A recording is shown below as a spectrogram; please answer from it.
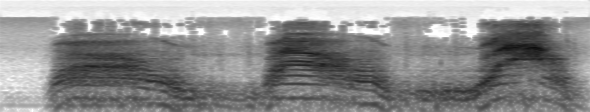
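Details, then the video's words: Cougar giving three long harsh roars, each about one and a half seconds with rich rasping tones, separated by short low grunting breaths, the last one the loudest and most strident. "Cougar sounds Cougar sound effects roar"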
